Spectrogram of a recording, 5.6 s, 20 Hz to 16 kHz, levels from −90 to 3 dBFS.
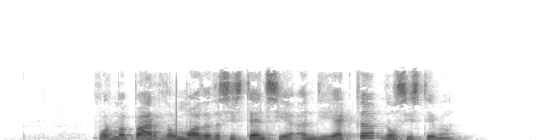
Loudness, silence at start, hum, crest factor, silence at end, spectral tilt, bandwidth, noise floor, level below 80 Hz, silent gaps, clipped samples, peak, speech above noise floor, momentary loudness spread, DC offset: -30 LUFS; 1 s; none; 18 dB; 1.05 s; -4 dB/octave; 8.4 kHz; under -90 dBFS; -70 dBFS; none; under 0.1%; -14 dBFS; over 60 dB; 7 LU; under 0.1%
